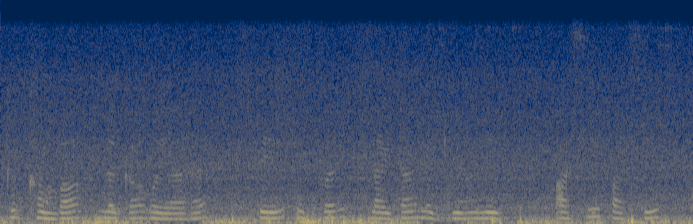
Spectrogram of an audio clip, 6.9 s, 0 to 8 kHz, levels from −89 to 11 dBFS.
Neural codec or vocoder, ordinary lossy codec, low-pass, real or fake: none; none; 7.2 kHz; real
